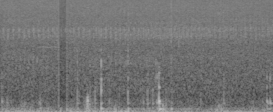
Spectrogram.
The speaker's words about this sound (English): So just listen for the vent. Okay, so if anyone's listening for arguing worms, it's probably futile, so don't do that. Okay, so let's listen to a hydrothermal vent.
